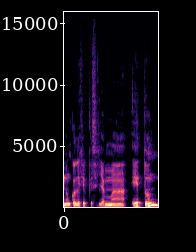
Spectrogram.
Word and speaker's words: Eton: Y él después regresa a Inglaterra, él estudia en un colegio que se llama Eton, me parece, o Eton se pronunciaría, que es un colegio muy importante, donde puede acceder gente de distintas clases sociales, ¿no?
